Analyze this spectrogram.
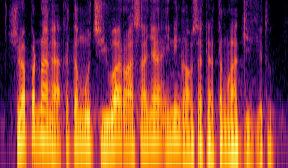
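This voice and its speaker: A man, preaching a sermon in a church hall, animated and acting out quoted voices, then dropping low and slow for earnest points. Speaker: pastor. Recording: long church reverb.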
